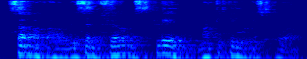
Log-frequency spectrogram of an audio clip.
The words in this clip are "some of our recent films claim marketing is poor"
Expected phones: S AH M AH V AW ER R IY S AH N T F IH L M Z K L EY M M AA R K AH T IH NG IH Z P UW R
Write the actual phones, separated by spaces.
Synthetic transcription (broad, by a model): S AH M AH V AW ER R IY S AH N T F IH L M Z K L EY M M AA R K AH T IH NG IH S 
